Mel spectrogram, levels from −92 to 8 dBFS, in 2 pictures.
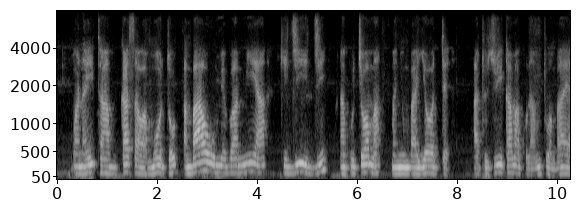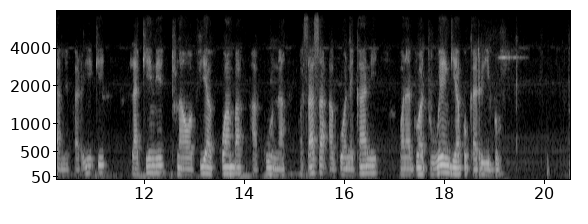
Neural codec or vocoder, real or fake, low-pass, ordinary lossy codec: none; real; 7.2 kHz; Opus, 16 kbps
